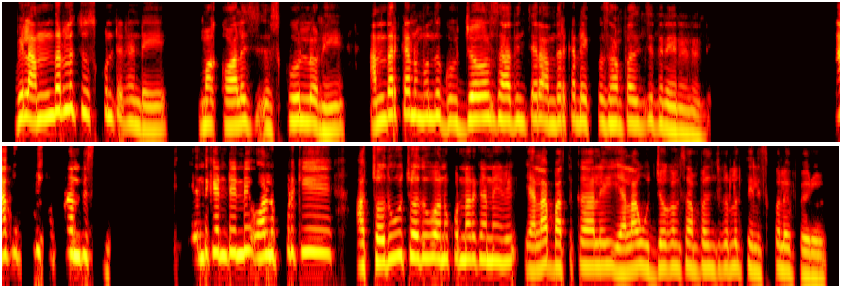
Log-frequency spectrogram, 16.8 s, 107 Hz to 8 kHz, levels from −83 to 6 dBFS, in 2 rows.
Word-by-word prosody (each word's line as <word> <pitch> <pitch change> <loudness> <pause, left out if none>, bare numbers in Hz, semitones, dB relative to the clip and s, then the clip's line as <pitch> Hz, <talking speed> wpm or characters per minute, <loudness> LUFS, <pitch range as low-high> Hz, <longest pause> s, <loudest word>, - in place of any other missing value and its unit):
వీళ్ళందరిలో 235 +6 +4
చూసుకుంటేనండి, 220 -9 -3 0.5
మా 195 - +3 0.2
కాలేజ్, 190 +2 +2 0.2
స్కూల్‌లోని 205 -7 0 0.4
అందరికన్నా 250 +3 +2
ముందు 230 +1 +1
గుద్యోగం 220 +4 +3
సాధించారు, 210 +1 0
అందరికన్నా 210 +1 -3
ఎక్కువ 205 - -7
సంపాదించింది 195 0 -3
నేనేనండి. 145 -7 -4 1.3
నాకిప్పుడు, 290 +3 +1
ఇప్పుడనిపిస్తుంది. 275 0 +2 0.9
ఎందుకంటేండి. 295 +2 +4
వాళ్ళు 275 +2 +6
ఇప్పటికి 310 +3 -1 0.5
ఆ - - +6
చదువు, 245 +5 +4
చదువు 260 0 +4
అనుకున్నారు 250 0 0
గాని, 240 -1 +1 0.4
ఎలా 200 +3 +4
బతకాలి? 200 0 0 0.2
ఎలా 190 +2 +2
ఉద్యోగం 195 +3 -3
సంపాదించగలాలో 195 0 -4
తెలుసుకోలేకపోయారు. 160 -4 -3
210 Hz, 105 wpm, -23 LUFS, 190-255 Hz, 1.3 s, వాళ్ళు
